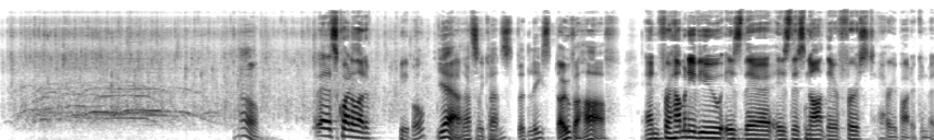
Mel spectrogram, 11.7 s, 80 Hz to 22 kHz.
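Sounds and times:
cheers and whoops from a fan convention audience: 0.0s - 3.3s
large audience at a fan convention clapping: 0.0s - 6.2s
speech: 2.9s - 11.6s.

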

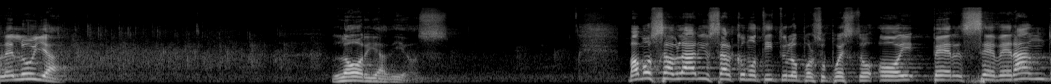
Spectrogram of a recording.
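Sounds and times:
speech: 0.0s - 0.7s, 3.3s - 4.5s, 6.3s - 10.5s
audience applauding: 0.0s - 3.4s.

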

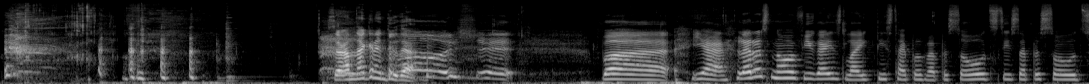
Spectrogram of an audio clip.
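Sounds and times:
laughter: 0.0s - 2.1s, 3.2s - 5.2s
crunchy munching and chewing of food: 0.2s - 1.4s
speech: 1.4s - 1.6s, 3.4s - 5.2s, 6.0s - 10.8s
faint breathy noise: 4.7s - 6.0s.

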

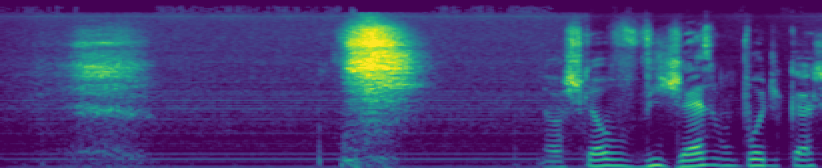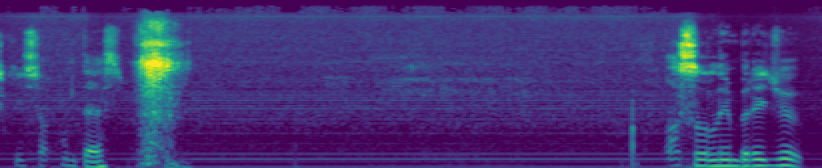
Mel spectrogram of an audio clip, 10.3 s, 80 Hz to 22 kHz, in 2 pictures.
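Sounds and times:
person sneezing: 2.0s - 2.8s, 6.0s - 6.4s
speech: 3.4s - 6.4s, 9.4s - 10.2s.

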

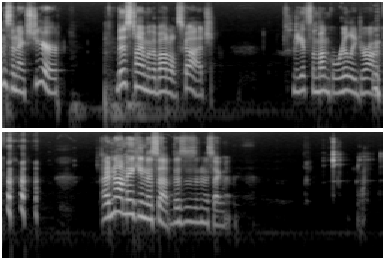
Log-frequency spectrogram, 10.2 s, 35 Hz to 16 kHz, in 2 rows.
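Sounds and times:
speech: 0.0s - 2.9s, 3.8s - 5.6s, 6.4s - 8.2s
laughter: 5.0s - 5.6s
single soft clink of glass: 9.5s - 9.7s.

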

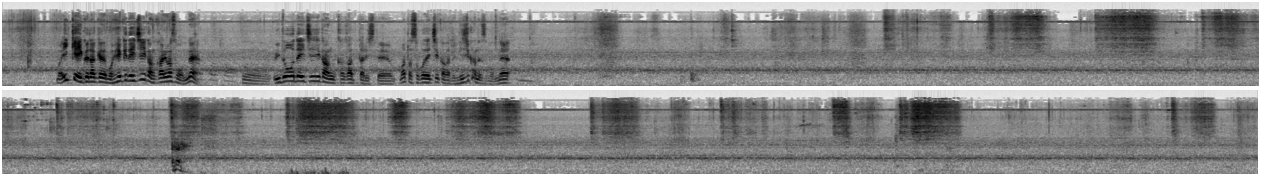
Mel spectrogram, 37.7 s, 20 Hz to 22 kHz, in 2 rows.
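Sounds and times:
steady mechanical hum: 0.0s - 37.6s
speech: 0.8s - 7.9s
rake scraping up leftover feed over a rough surface: 11.6s - 15.8s, 16.4s - 20.6s, 21.5s - 26.7s, 27.6s - 33.3s, 35.0s - 37.6s.

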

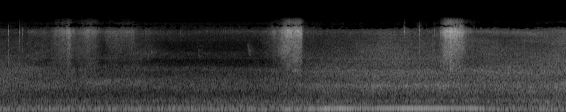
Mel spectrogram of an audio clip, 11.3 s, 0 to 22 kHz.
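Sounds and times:
city bus heavy engine low drone: 0.0s - 11.3s
steady traffic rumble at a busy intersection: 0.0s - 11.3s
brief hissing bursts: 5.5s - 6.1s, 8.8s - 9.4s.

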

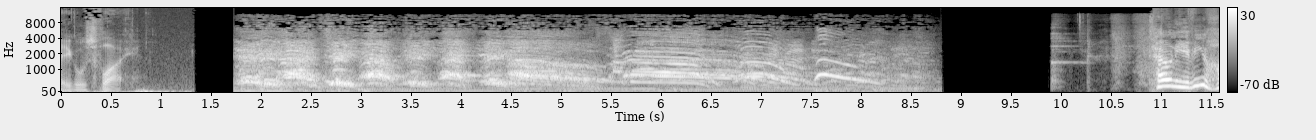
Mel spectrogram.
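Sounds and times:
speech: 0.0s - 0.8s, 10.9s - 11.5s
large football stadium crowd roaring and chanting: 1.8s - 8.8s.

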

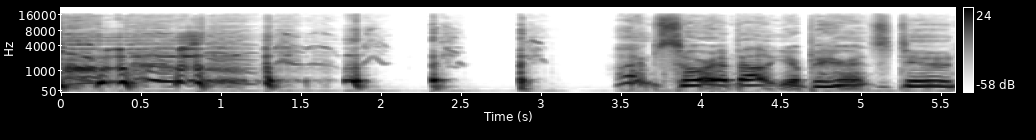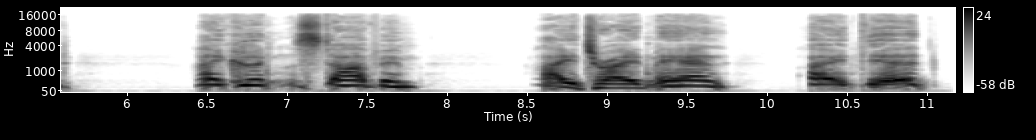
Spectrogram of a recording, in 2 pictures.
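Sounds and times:
harsh hacking coughing: 0.0s - 3.2s
speech: 3.9s - 5.7s, 6.4s - 7.9s, 8.6s - 11.1s.

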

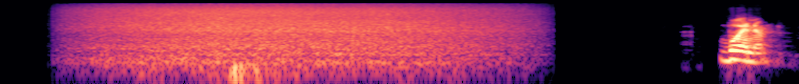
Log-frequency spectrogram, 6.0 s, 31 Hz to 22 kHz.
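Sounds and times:
wind moving through trees across an open field: 0.4s - 4.2s
speech: 5.4s - 5.9s.

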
